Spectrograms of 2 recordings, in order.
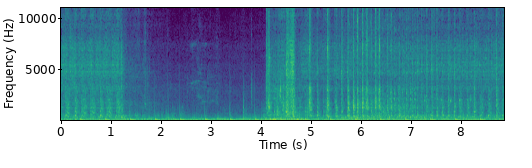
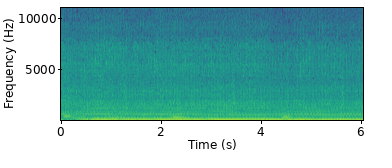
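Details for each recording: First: Gehl 4640 skid steer, Deutz diesel, quit and won't restart after running a few hours; even cranking at about two beats per second that never catches. The fuel shut-off solenoid isn't engaging, although a mechanic had suspected the injection pump. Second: Gehl 4640 skid steer with Deutz diesel, which had quit and would not restart before a fuel solenoid/pump diagnosis, catches quickly and settles into a smooth, even low idle with steady clatter and no stumbles; running properly.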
